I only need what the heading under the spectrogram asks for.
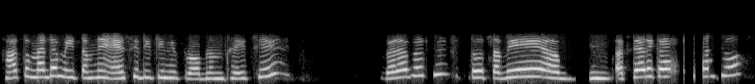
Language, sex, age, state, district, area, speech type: Gujarati, female, 18-30, Gujarat, Kutch, rural, conversation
